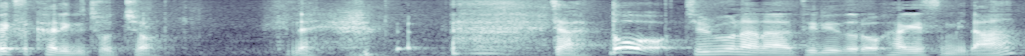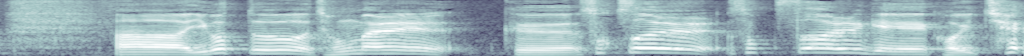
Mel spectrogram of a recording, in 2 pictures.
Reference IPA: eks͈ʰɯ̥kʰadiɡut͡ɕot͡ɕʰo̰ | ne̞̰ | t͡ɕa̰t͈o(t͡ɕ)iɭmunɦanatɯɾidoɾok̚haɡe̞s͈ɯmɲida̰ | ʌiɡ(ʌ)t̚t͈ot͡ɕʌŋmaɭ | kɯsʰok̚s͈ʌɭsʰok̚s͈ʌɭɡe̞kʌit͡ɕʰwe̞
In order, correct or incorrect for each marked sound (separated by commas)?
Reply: correct, correct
